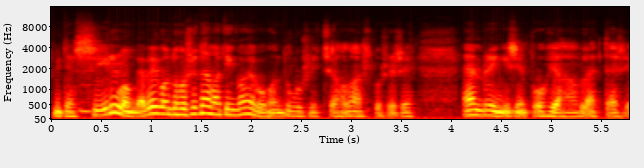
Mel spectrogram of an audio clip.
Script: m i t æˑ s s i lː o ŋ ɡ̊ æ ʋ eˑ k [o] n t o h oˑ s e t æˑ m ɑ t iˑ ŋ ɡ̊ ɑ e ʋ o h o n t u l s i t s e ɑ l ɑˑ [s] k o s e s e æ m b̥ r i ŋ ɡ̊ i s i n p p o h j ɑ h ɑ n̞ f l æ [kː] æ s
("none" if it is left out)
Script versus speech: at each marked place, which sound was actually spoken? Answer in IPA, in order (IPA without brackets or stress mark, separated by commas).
o, s, tː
